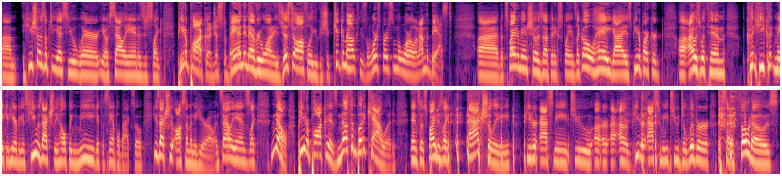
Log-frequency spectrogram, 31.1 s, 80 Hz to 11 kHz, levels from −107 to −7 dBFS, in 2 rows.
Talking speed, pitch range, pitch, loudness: 215 wpm, 160-220 Hz, 180 Hz, -20 LUFS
